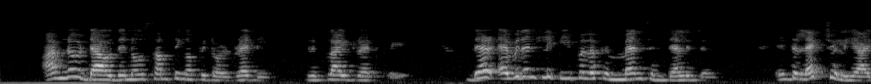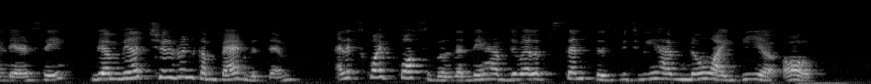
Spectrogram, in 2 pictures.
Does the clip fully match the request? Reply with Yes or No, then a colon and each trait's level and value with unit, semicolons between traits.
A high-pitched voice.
Yes: high, 235 Hz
